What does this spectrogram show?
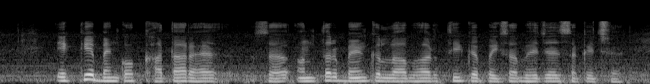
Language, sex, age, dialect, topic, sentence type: Maithili, male, 25-30, Angika, banking, statement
